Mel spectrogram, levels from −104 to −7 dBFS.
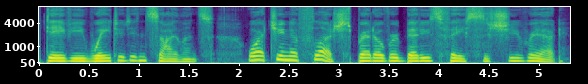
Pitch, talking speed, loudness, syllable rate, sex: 170 Hz, 160 wpm, -16 LUFS, 4.4 syllables/s, female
